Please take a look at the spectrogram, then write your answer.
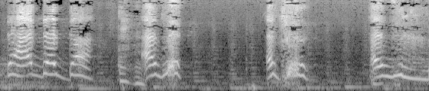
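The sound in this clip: A baby babbles in a string of high, sliding vocal bursts that glide up and down in pitch. Short pauses separate the bursts, and the baby sounds like a small, precocious singer.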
